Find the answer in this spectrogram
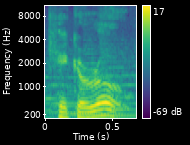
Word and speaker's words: Cicero: Cicero pronounced kickaro.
